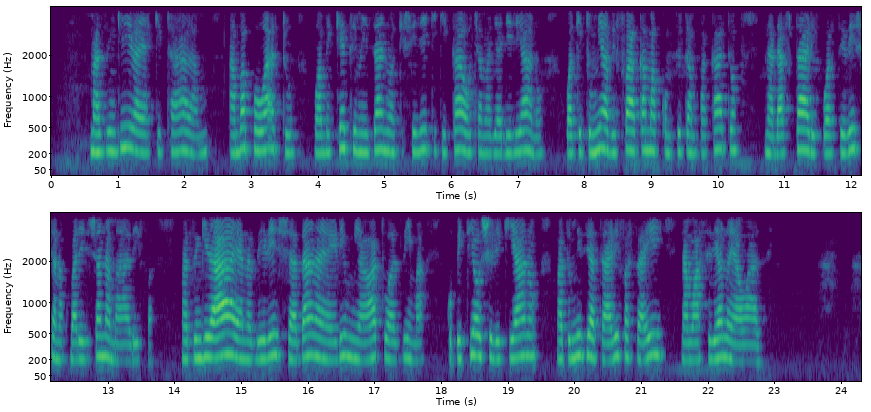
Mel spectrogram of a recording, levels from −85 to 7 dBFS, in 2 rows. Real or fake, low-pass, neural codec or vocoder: real; 3.6 kHz; none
